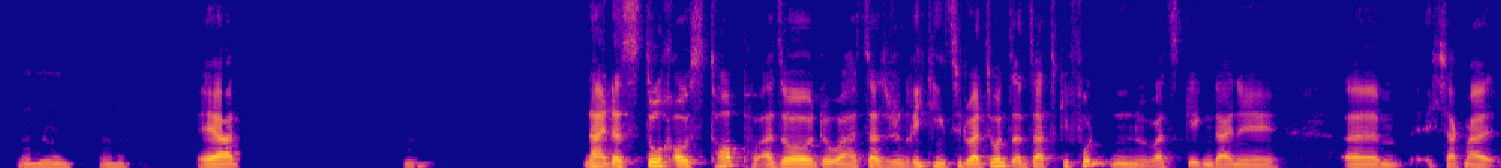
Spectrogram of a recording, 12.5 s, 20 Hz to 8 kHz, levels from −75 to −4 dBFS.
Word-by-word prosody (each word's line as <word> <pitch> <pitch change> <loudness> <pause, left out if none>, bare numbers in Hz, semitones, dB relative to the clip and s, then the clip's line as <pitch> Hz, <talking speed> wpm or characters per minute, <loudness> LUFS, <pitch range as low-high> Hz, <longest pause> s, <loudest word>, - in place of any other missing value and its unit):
Mhm, 120 -2 -7 0.2
mhm, 120 0 -11 0.6
ja. 120 +1 +4 1.4
Mhm. 145 +3 -15 1.3
Nein, 140 +2 +3
das 135 0 +3
ist 135 0 -11
durchaus 145 -4 +5
top. 185 +7 -1
Also, 120 +1 +4
du 120 0 0
hast 125 +2 -5
da 130 - +4
so 125 - -8
'n 125 0 -4
richtigen 140 +1 -2
Situationsansatz 135 +1 +1
gefunden, 125 - -4
was 105 0 -7
gegen 110 -2 -5
deine, 105 -1 -4 0.5
ähm, 110 -1 -2 0.2
ich - - -16
sage - - -5
ma 105 0 0
125 Hz, 120 wpm, -20 LUFS, 115-140 Hz, 1.4 s, durchaus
